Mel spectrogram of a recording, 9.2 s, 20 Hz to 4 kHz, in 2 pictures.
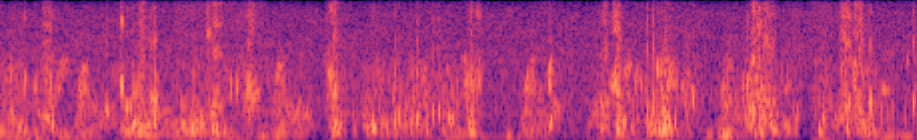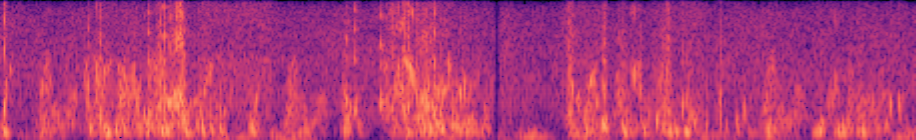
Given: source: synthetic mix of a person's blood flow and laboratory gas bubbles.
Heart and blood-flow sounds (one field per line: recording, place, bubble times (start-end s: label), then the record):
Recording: Doppler ultrasound of blood flow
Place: precordium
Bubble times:
0.00-0.36 s: bubbles
0.51-1.35 s: bubbles
1.61-2.42 s: bubbles
2.71-2.82 s: bubbles
2.95-3.53 s: bubbles
3.67-4.02 s: bubbles
4.06-4.67 s: bubbles
4.98-5.95 s: bubbles
6.27-7.06 s: bubbles
7.40-8.34 s: bubbles
8.63-9.17 s: bubbles
From the record:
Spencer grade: 4 (maximum detectable bubble signal sounding continuously throughout systole and diastole of every cardiac period, and overriding the amplitude of the normal cardiac signals)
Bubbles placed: only in the low amplitude regions of the cardiac cycle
